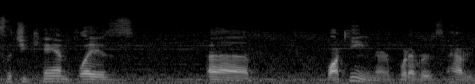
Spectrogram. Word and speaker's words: Joachim: episode, and that's that you can play as Joaquin, or however you pronounce his damn name. I don't think he... Shit, goddamn it, motherfucker! Pronounced. Joachim.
